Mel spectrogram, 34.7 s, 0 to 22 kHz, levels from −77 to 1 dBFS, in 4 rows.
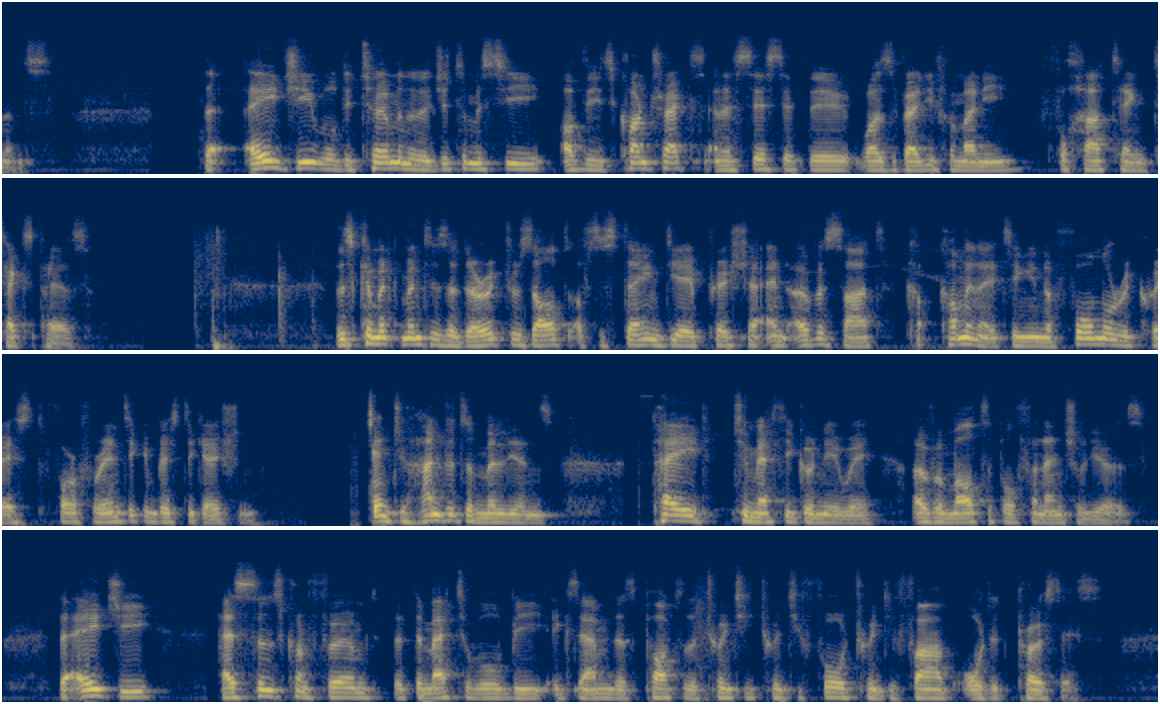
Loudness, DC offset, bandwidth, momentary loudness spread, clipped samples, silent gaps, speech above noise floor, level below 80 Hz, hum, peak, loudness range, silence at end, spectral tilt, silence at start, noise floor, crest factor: -21 LUFS; under 0.1%; 9 kHz; 12 LU; under 0.1%; none; 51 dB; -52 dBFS; none; -4 dBFS; 4 LU; 0.5 s; -6 dB/octave; 0 s; -72 dBFS; 18 dB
